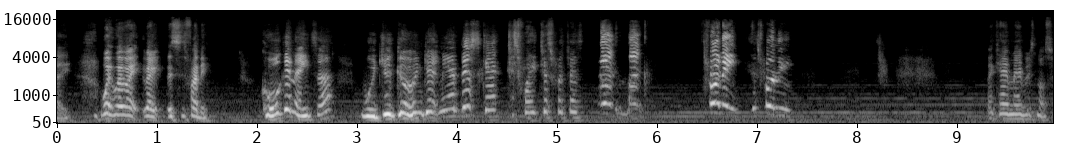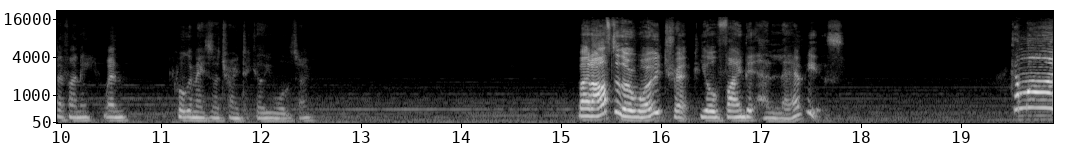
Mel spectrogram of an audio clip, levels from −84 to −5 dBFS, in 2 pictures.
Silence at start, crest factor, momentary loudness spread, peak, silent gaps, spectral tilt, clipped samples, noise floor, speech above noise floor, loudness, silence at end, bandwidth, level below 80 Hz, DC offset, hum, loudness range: 0 s; 22 dB; 17 LU; -6 dBFS; none; -3.5 dB/octave; under 0.1%; -55 dBFS; 28 dB; -26 LUFS; 0 s; 17.5 kHz; -58 dBFS; under 0.1%; none; 12 LU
